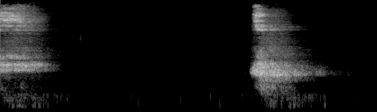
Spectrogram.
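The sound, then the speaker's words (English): A slow, deep breath, an inhale and an exhale, heard as two long, airy rushes of breath with a quiet pause between them. The second rush is louder and fuller, and no words are spoken. “like that was a simple breath. An inhale and an exhale.”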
